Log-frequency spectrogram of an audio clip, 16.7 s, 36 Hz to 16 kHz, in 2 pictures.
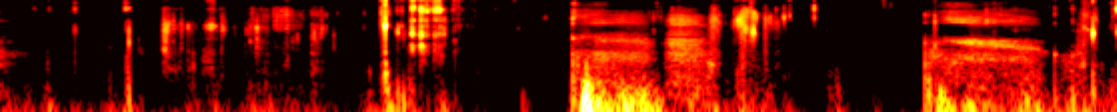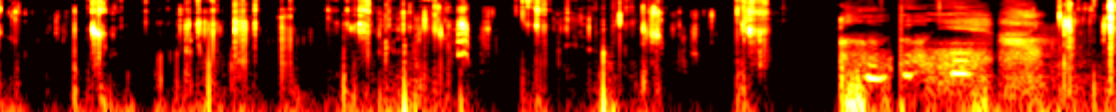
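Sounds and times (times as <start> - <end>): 
crunchy biting and chewing in an ear-nibbling role-play: 0.9 - 3.6, 5.3 - 6.1, 7.9 - 14.3, 16.1 - 16.7
speech: 14.9 - 15.8.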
